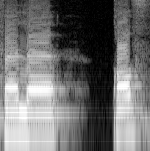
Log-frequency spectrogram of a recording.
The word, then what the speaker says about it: ফালাক্ব: ফা লাম জবর লা ফালা কফ জের ই ফালাকি ফালাকি যখন আমরা এখানে থেমে যাব উচ্চারণটা হবে ফালাক দেখুন কফে একটি তীর চিহ্ন আছে এই চিহ্ন থাকার কারণে আমরা হরফকে কলকলা করে পড়তে হবে এবার সেকেন্ড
